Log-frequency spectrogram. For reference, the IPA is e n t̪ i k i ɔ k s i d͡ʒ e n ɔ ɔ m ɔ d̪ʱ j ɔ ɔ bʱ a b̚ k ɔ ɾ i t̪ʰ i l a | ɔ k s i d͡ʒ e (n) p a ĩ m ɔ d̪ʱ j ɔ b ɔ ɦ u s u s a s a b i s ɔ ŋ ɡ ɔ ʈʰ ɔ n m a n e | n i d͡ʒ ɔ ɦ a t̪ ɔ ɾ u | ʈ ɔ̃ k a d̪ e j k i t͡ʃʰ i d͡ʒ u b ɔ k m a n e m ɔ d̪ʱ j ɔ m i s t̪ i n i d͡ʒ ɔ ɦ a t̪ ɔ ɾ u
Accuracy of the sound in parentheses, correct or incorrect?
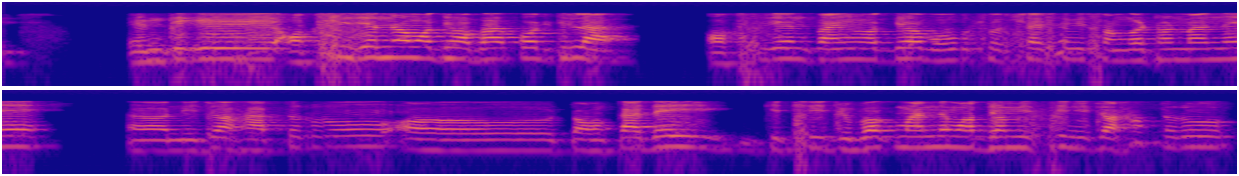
correct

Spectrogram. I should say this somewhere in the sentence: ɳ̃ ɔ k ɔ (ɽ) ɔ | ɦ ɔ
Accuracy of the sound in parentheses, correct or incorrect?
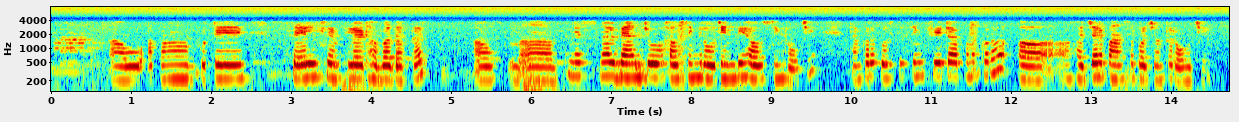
incorrect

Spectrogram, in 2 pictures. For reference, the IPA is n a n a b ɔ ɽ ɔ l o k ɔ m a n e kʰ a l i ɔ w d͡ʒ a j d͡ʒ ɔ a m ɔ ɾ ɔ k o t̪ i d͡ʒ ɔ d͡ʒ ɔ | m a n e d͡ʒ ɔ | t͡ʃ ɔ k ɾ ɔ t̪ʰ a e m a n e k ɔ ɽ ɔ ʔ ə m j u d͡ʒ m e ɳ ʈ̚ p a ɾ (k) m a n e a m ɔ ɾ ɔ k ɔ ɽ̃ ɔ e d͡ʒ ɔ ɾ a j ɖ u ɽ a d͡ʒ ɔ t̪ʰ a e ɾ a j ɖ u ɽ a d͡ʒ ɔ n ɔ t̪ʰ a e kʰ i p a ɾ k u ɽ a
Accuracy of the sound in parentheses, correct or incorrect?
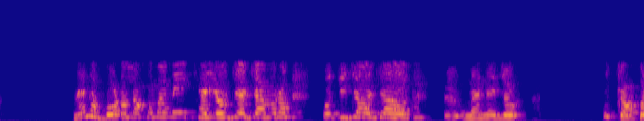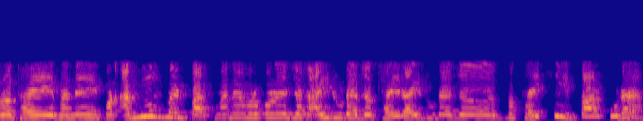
correct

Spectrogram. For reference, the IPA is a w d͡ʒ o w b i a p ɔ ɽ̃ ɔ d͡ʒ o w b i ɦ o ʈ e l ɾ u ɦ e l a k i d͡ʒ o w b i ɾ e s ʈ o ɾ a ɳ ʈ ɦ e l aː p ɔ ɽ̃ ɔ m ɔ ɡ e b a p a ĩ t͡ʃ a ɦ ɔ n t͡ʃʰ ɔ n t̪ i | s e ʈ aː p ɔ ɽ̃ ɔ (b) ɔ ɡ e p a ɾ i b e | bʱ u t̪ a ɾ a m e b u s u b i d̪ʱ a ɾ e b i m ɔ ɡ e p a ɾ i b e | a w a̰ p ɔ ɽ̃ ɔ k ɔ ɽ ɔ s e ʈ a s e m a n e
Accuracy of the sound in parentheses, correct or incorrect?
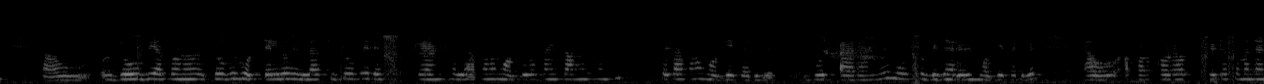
incorrect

